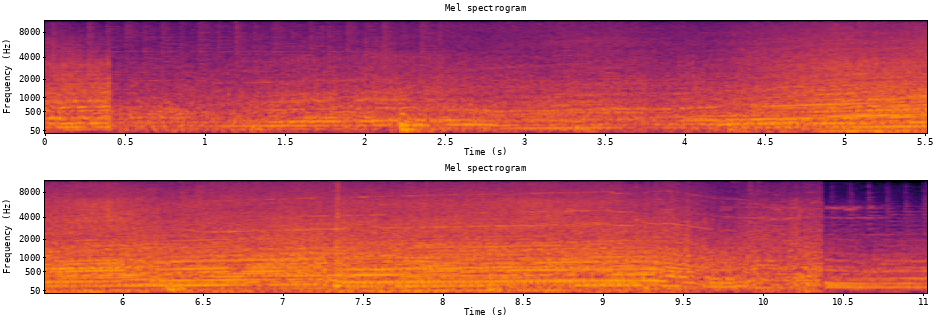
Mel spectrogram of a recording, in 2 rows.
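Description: Racing cars in a racing video game, including a 1968 Holden Monaro, a loud continuous engine roar rising as the cars accelerate in a pack, with no talk.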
